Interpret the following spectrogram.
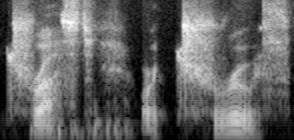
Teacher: when you have a tr together it almost makes like a ch r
